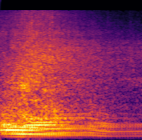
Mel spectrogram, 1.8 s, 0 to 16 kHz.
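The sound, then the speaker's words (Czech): A long-wheelbase BMW 7 Series with a classic 450-horsepower V8 petrol engine revs loudly, a deep harmonic roar that peaks early and then settles into a slowly fading rumble, with no voices present. “Takže benzín, klasický osmivál, 450 koní.”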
